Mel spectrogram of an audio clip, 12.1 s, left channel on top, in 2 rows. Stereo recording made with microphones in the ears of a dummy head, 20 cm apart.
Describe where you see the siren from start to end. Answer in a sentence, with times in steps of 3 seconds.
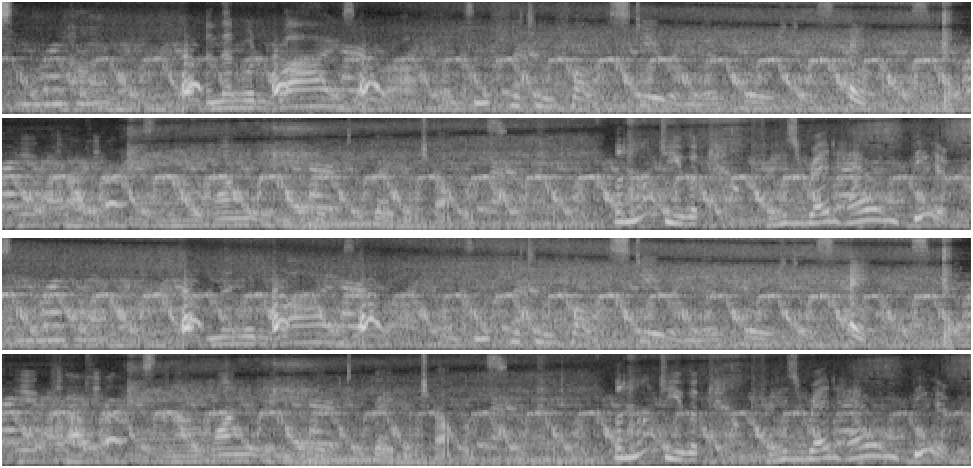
You can hear the siren on the right from 0 s, in the centre from 3 s and on the left from 6 s.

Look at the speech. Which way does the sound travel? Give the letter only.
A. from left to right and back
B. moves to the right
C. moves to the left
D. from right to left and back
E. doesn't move
A.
